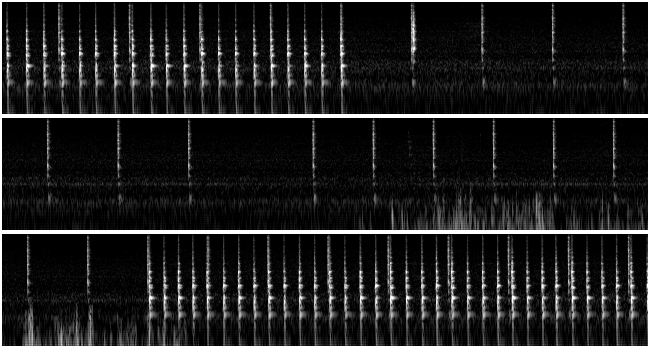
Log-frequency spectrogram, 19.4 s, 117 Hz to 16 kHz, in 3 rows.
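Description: Drumsticks playing a steady, even stream of strokes on a practice pad over a metronome clicking about 85 beats a minute. The strokes stop about three seconds in, leaving the metronome ticking alone with some low muffled noise, and start again near fourteen seconds in.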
